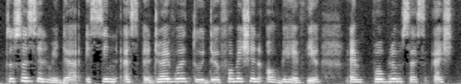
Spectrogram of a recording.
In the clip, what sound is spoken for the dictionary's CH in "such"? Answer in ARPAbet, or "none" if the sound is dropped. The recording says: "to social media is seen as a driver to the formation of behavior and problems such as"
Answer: S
